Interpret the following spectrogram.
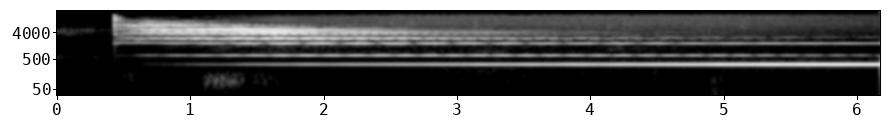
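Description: A bell-like chime struck once about half a second in. Its low tone rings on steadily and swells slightly, while the higher overtones fade away.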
